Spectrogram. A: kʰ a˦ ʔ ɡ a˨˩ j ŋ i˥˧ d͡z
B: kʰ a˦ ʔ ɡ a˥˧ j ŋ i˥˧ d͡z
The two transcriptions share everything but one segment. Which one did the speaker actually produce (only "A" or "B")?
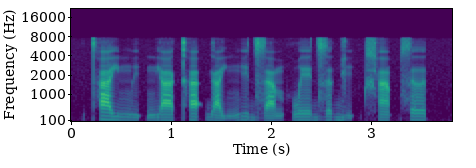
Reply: A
